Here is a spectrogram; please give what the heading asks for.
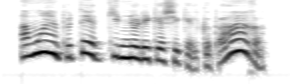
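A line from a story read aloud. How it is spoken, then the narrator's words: Several voices, more violent exclaiming. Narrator (French): s'exclamèrent d'autres voix plus violemment encore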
